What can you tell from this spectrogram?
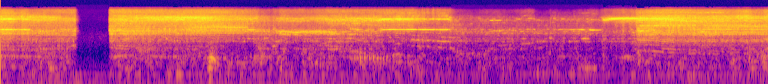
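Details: Wild beluga whales in the St. Lawrence River Estuary give dense, buzzy, chainsaw-like pulsed contact calls laced with high whistles.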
